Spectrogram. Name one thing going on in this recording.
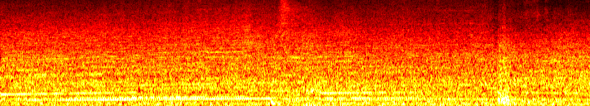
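Other racing car engines drone close ahead.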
